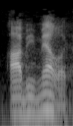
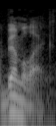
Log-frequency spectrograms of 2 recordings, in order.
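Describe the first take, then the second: First: The name has a Hebrew-style pronunciation. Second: The name has an English-style pronunciation.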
